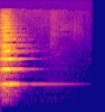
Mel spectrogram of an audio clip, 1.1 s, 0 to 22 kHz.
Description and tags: One-shot from Versilian Studios Chamber Orchestra 2: Community Edition sampling project.
Instrument family: Strings
Instrument: Viola Section
Articulation: spiccato
Note: B5
Midi note: 83
Midi velocity (center): 95
Microphone: 2x Rode NT1-A spaced pair, sE2200aII close
Performer: Brendan Klippel, Jenny Frantz, Dan Lay, Gerson Martinez
b5, midi-note-83, midi-velocity-95, multisample, single-note, spiccato, strings, viola, viola-section, vsco-2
